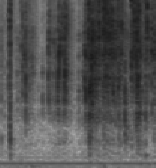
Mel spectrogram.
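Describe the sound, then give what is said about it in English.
A plastic water bottle crinkles and crackles in a quick series of irregular, bright snapping bursts that grow busier and louder toward the end, over a faint low hum. “Oh, yeah, that with the water bottle.”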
